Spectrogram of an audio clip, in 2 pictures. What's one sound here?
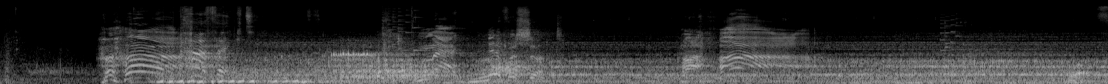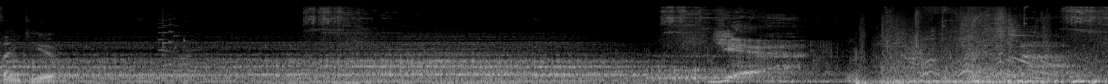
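Blows and magic spells crash together in a fierce fight.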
